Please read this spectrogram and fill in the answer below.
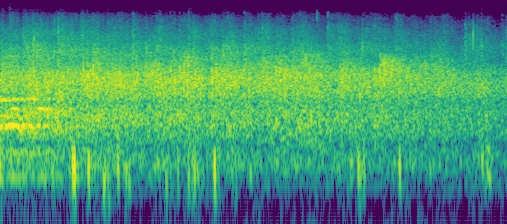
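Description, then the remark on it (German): Steady applause from a crowd giving Jesus a round of applause fills the whole stretch, a dense wash of many hands clapping at once, fairly loud, with a few faint voices mixed underneath. “Jetzt geben wir Jesus einen Applaus.”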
